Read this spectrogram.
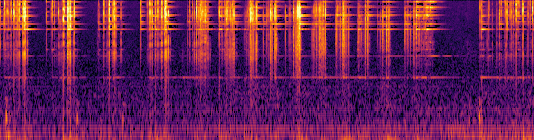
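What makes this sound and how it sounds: Long acrylic nails scratch the textured sides of a hollow, empty, medium cut crystal glass pedestal bowl. Rapid bright, rasping bursts come with a high glassy ring, over a steady low hum. The strokes come in uneven flurries with short pauses between them.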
